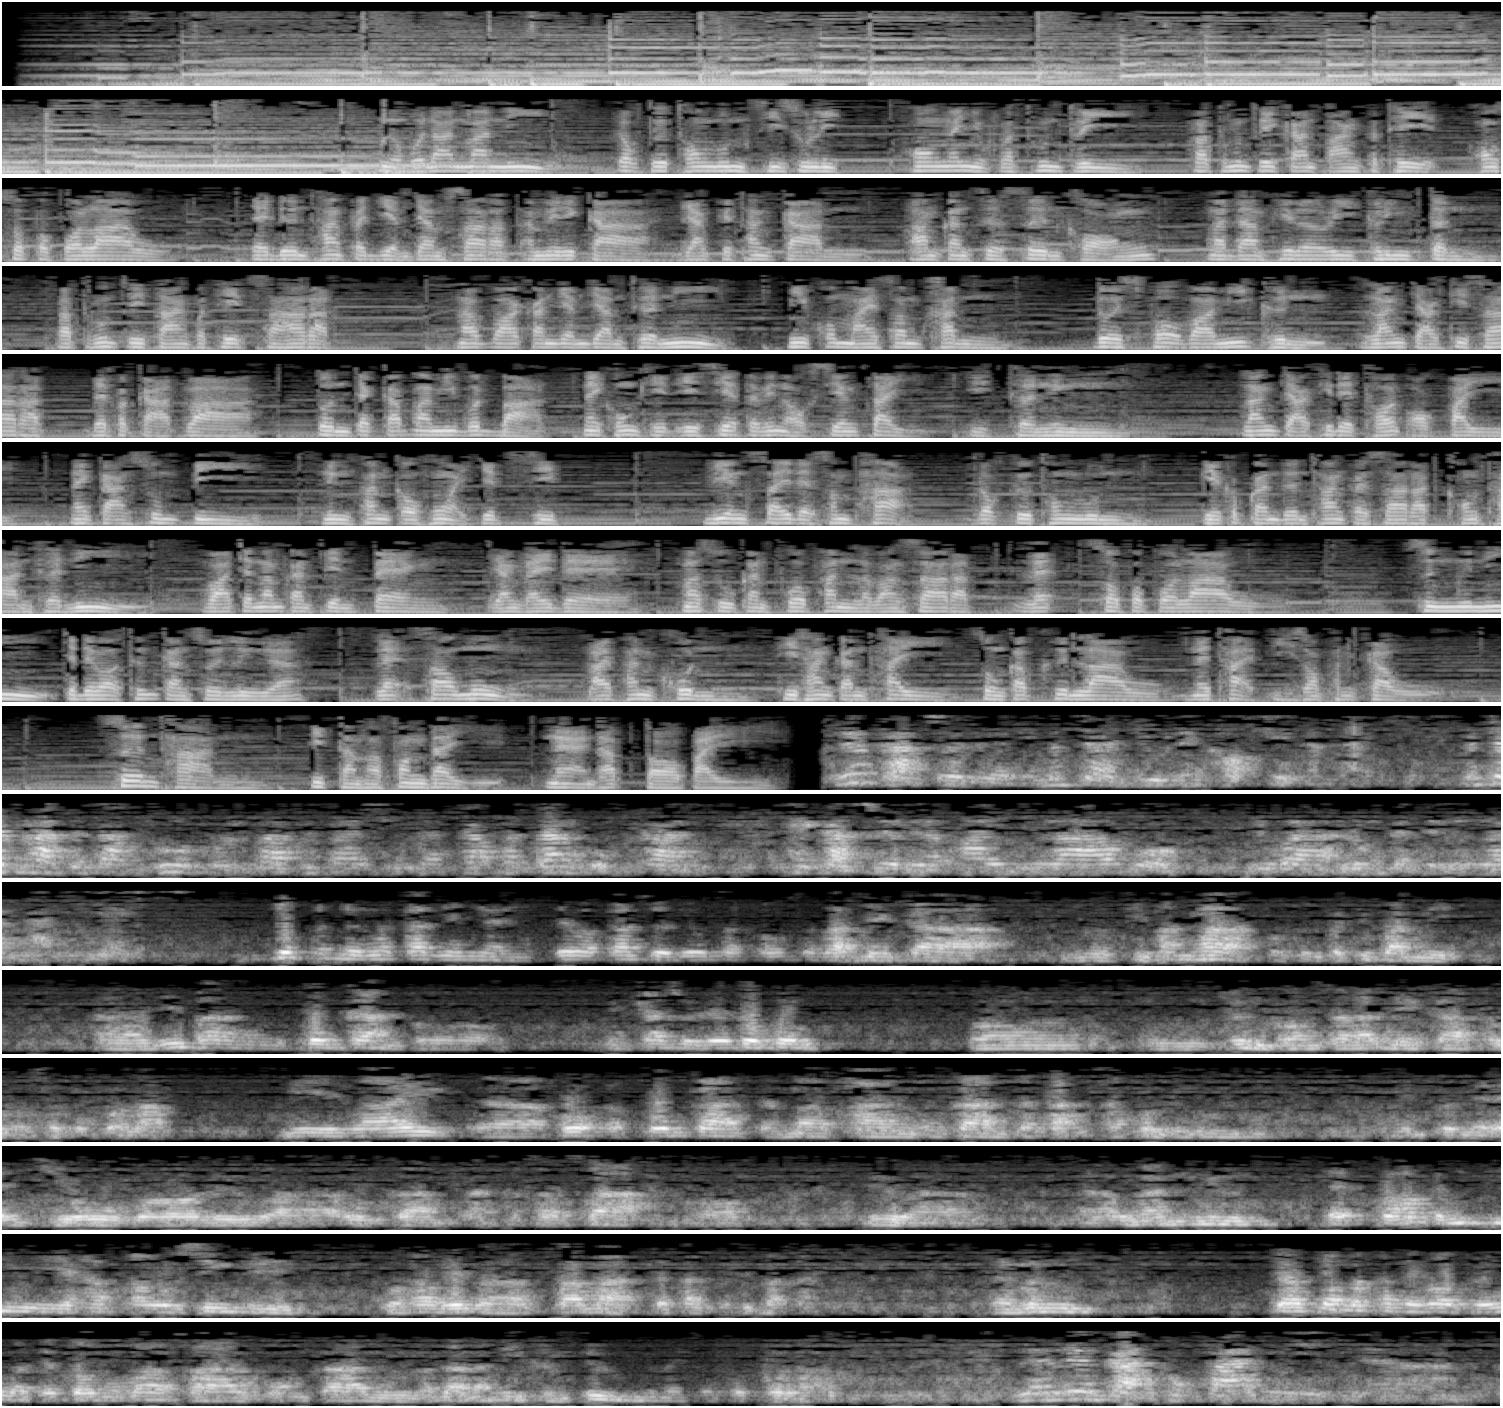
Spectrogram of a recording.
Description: ສັມພາດທ່ານທອງລຸນ ການຢ້ຽມຢາມສະຫະຣັດ(ຕໍ່)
